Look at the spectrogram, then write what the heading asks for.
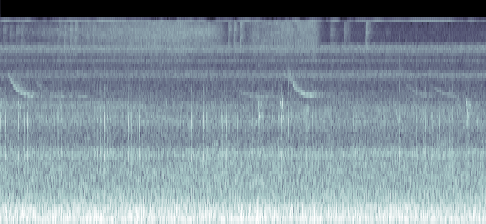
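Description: Steady low background hum with short, high bird calls that fall in pitch, one right at the start and another about three and a half seconds in, over faint scattered chirps.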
